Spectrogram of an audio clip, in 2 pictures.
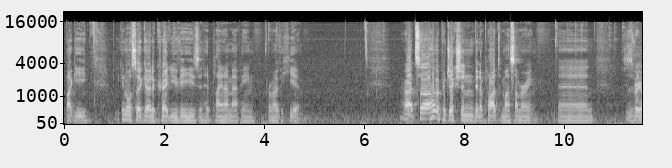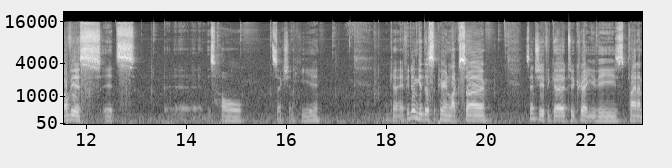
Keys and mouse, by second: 2.1 click, 4.1 click, 6.4 alt+click, 10.1 alt+right click, 10.4 alt+click, 11.0 alt+right click, 11.9 ctrl+2, 17.8 Escape, 18.3 alt+click, 18.5 alt+right click, 19.6 ctrl+z, 20.3 alt+click, 22.1 click.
